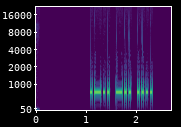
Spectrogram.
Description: Morse code, heard as a keyed tone, about 28 wpm, 700 Hz. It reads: LDH
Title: USA Call Sign Postfixes - 3 Letters 28wpm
